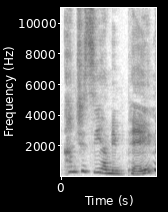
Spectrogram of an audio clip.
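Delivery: amused, indignant rising question; mock exasperation. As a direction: complain in pain, half amused. Retold outburst at husband, laughing after.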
